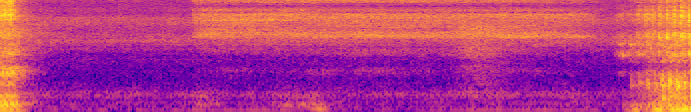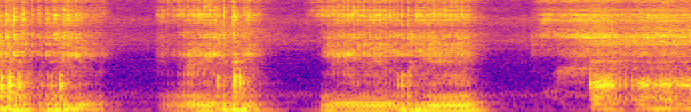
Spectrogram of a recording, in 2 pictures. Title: Mabel the St. Bernard has some serious snores!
